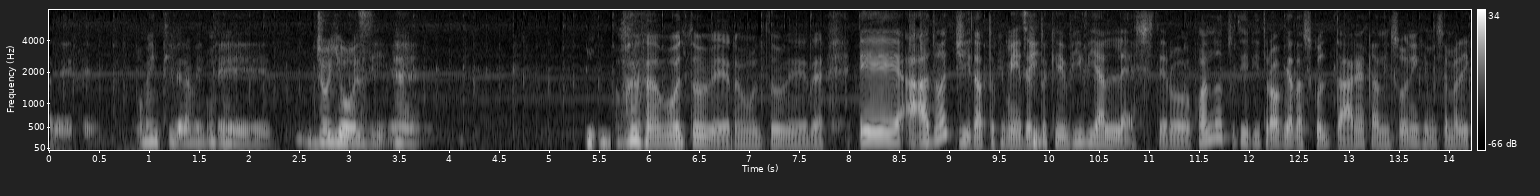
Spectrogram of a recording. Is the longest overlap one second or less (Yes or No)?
Yes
